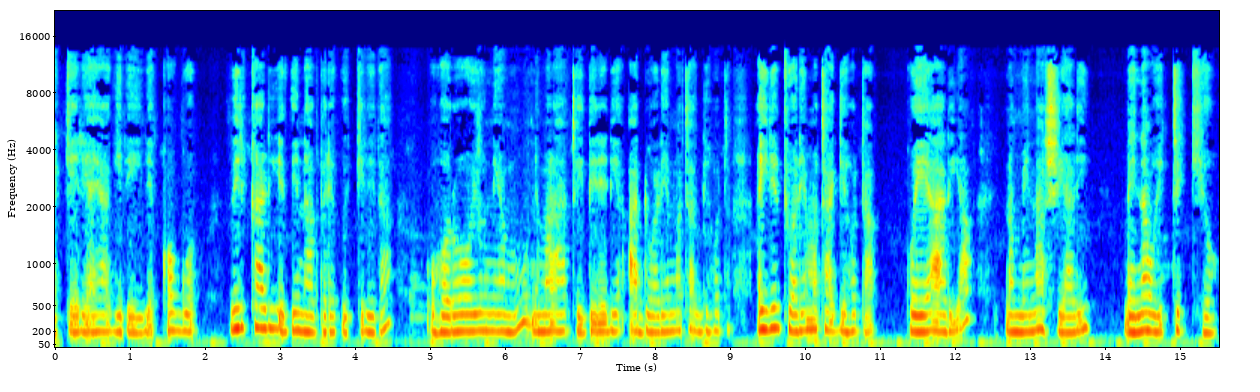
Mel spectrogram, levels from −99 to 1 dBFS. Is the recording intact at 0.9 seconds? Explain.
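No, at 0.9 s the speech carries generation loss that runs through the whole clip: swirly, hollow, smeared consonants, nothing above 14 kHz, likely from repeated re-encoding, worse than one low-bitrate AAC pass would sound.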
